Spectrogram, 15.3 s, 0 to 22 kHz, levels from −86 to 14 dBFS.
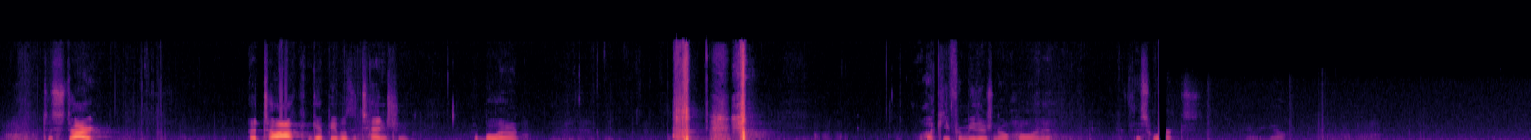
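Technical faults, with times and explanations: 11.59–15.31 s, likely input switched to a poorer device: after an 80 ms gap, level drops about 10 dB, the band ends at 11.4 kHz, and noise appears roughly 30 dB down.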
